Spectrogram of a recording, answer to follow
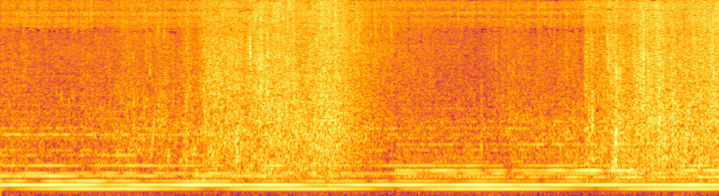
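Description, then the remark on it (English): Small waves on a lake made choppy by wind wash and lap in soft, uneven surges against the shore, with a steady low hum running underneath throughout. No one speaks. “And small waves are lapping the shore.”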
